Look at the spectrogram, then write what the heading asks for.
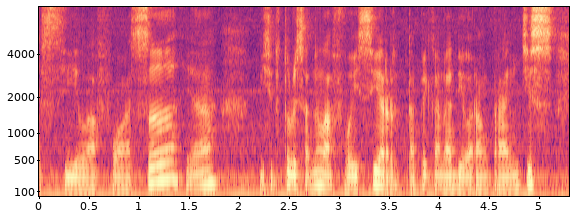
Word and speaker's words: Lavoisier: ya ada hukumnya si lavoce ya bisa Tulisannya lavoisier tapi karena di orang Perancis namanya lavase ya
